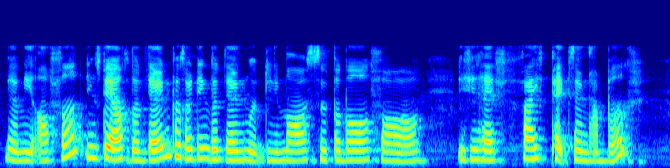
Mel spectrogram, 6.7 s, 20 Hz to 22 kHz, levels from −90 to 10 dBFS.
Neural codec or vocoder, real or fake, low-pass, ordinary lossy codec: autoencoder, 22.05 kHz, a latent of 192 numbers a frame, VITS, trained on one speaker; fake; 7.2 kHz; none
